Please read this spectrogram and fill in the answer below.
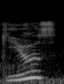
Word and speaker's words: SKU: Is it actually pronounced SKUs in the retail world?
